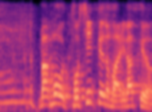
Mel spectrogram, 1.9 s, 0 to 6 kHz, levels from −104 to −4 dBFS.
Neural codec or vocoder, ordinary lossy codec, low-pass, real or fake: codec, 44.1 kHz, 7.8 kbps, Pupu-Codec; Opus, 24 kbps; 5.4 kHz; fake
